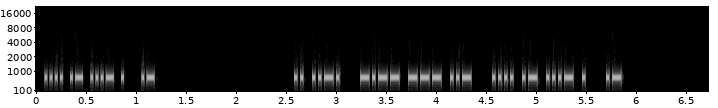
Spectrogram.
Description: Morse code, heard as a keyed tone, about 52 wpm, 700 Hz. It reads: HAVE A IF YOU HAVE A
